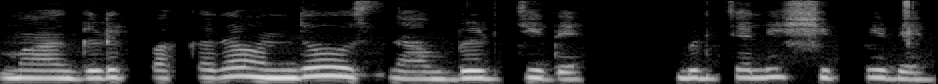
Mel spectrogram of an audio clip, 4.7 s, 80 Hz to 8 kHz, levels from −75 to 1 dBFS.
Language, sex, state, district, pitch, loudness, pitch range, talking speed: Kannada, female, Karnataka, Bellary, 230 Hz, -21 LUFS, 220-240 Hz, 140 wpm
